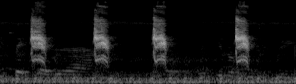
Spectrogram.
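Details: Long-tailed shrike, fast-style masteran: four loud, grating, scratchy notes spaced roughly half a second apart, each short and broadband. A low droning hum underlies them throughout.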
